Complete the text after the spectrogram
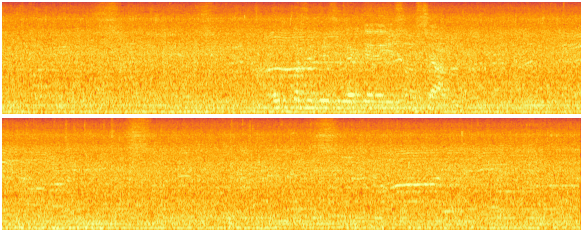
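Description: Small objects click softly in a woman's hands.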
